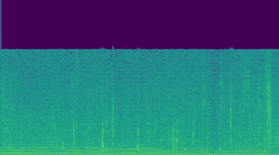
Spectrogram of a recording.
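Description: Church organ holding sustained chords, with scattered small clicks over it.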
